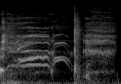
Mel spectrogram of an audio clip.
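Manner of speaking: high squealing laugh; helpless high giggle; real laugh. Real, not acted. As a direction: burst out in high-pitched laughter. Laughs at own answer.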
